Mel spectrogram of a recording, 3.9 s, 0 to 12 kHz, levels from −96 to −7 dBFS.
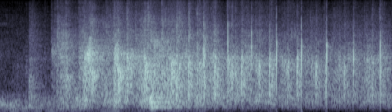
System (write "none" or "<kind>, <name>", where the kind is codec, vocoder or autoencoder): none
